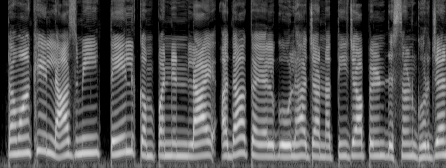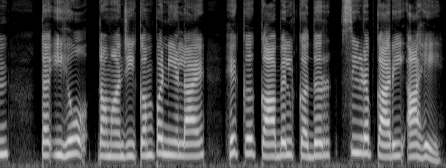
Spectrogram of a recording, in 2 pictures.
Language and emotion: Sindhi, neutral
